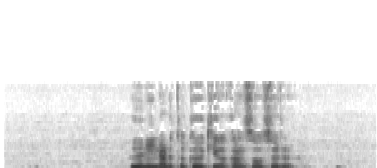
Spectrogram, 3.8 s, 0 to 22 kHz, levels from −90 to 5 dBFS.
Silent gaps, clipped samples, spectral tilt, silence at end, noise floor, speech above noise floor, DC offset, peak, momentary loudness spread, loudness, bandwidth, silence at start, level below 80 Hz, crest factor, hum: none; under 0.1%; -5.5 dB/octave; 0.4 s; -64 dBFS; 40 dB; under 0.1%; -6 dBFS; 7 LU; -25 LUFS; 11.5 kHz; 1.3 s; -50 dBFS; 22 dB; none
